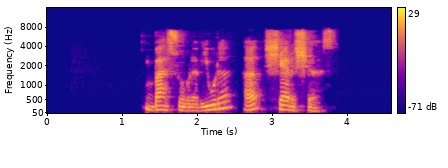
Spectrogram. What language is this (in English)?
Catalan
